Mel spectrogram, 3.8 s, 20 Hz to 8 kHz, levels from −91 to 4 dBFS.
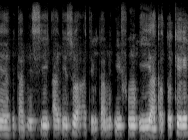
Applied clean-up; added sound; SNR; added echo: none; none; none; none.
